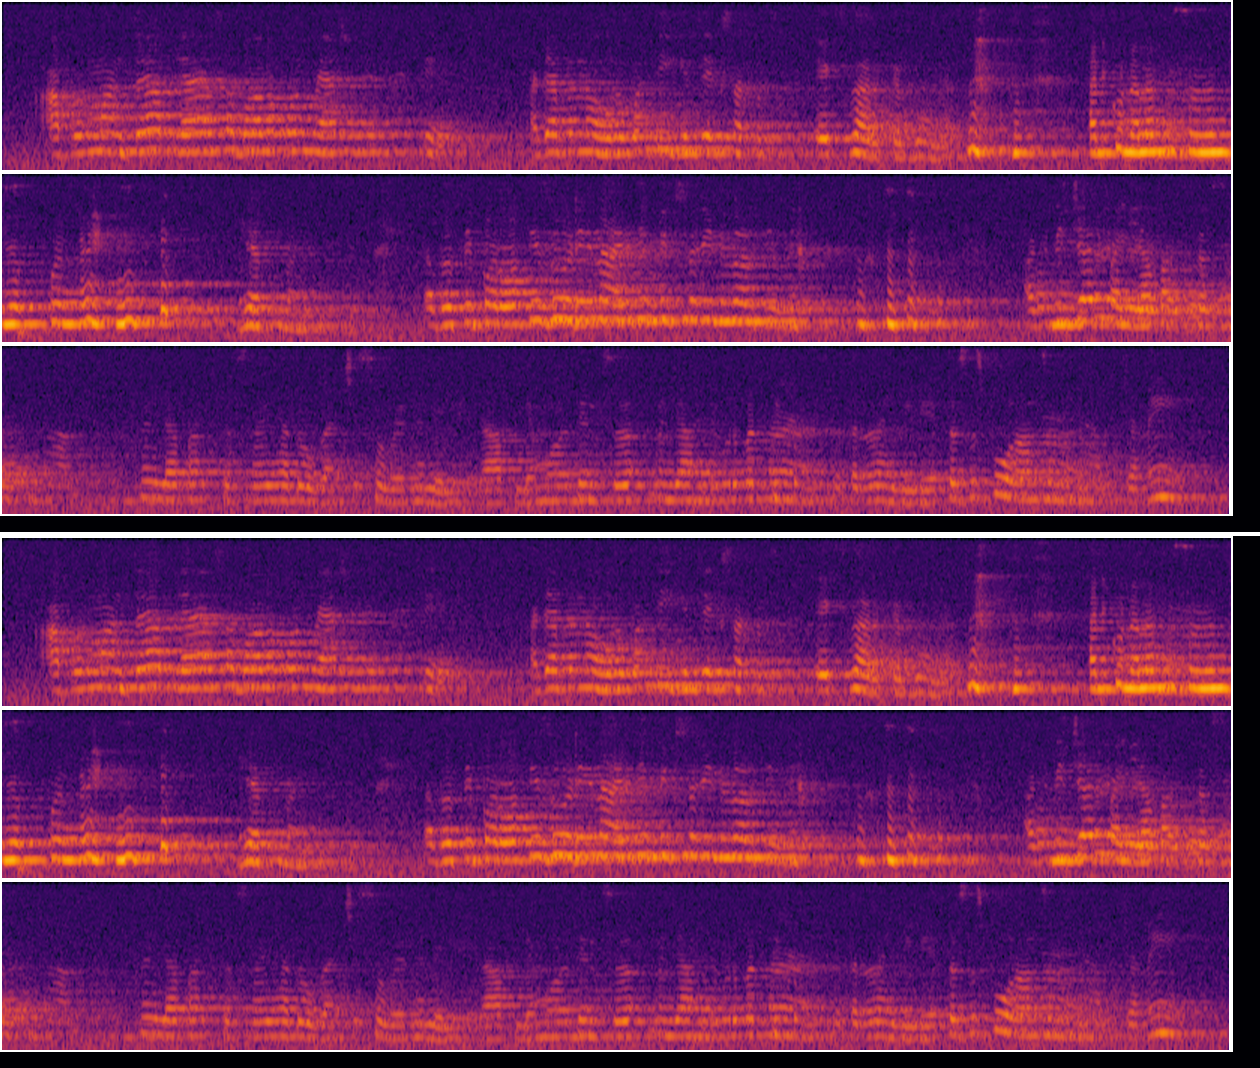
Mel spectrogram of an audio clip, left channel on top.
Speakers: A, on the left; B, on the left.
A: आपण म्हणतोय आपल्याच स्वभावाला कोण मॅच होईत नाय ते आणि ते आपल नवरं पण तिघींच एक सार
B: एक सारखचं झाल्यात आणि कुणाला
A: हम्म
B: मिसळून घेत पण नाहीत.
A: घेत नाय आता ती परवा ती जोडी नाही ती मिक्स तरी येईना झालंती एवढ्या
B: अग नाही
A: विचार वेगवेगळे
B: पहील्यापास
A: पडतात
B: कस
A: ग.
B: हा
A: हम्म
B: पहिल्यापास कस ह्या दोघांचीचं सवय झालेली हाय ग आप आपल्यामुळे त्यांच म्हणजे
A: होय
B: आपल्याबरोबर
A: हम्म
B: ती पण एकत्र राहिलेली तसच पोरांच
A: हम्म
B: पण आहे आमच्या नई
